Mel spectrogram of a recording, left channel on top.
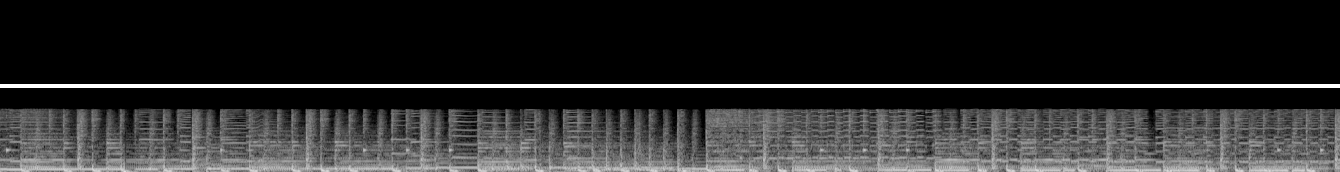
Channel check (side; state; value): left; silent; digital silence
